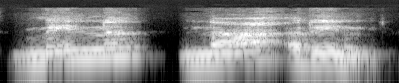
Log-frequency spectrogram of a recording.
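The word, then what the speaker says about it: مِن نَارٍ: Okay, here in the Quran, you will find it's written like this, min na rin. So see here, the noon is clearly written, but when we read the Quran, we don't read this noon. We skip this noon, and instead of this, okay, we put the shadda on the next noon and we read min narin like this. Min narin with ghunna. Min narin, not min narin.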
